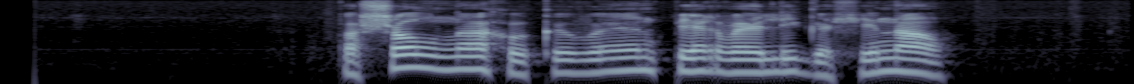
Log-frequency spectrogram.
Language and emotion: Russian, neutral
